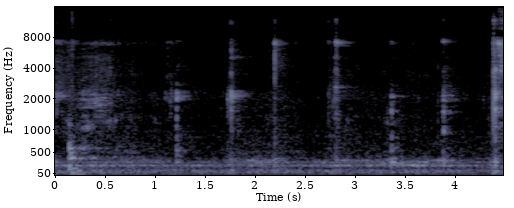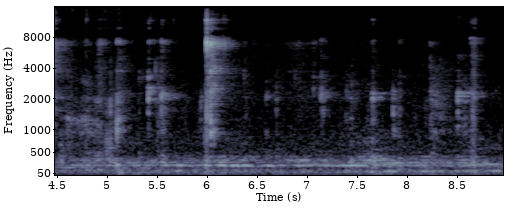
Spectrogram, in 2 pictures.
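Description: A person chewing a mouthful of flaky-crusted salmon pie, with faint clicks of a metal fork working into the pie to take the bite. A sharper click comes about six seconds in.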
